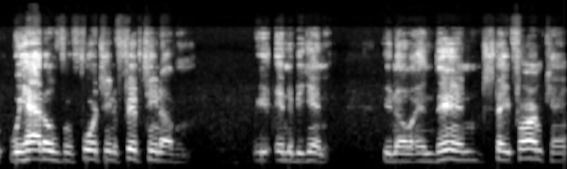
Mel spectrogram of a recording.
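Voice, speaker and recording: A man with an American accent, fairly high-pitched, at a moderate pace in a monotone, flat delivery, with a dry, close sound and no echo. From Chicago, South Side housing projects. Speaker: community activist and former rapper. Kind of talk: interview conversation.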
